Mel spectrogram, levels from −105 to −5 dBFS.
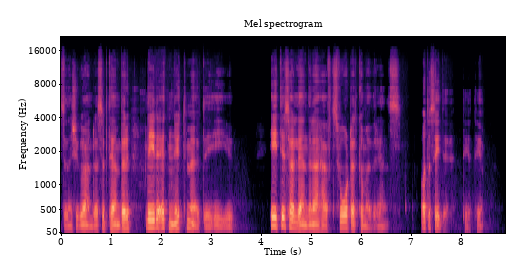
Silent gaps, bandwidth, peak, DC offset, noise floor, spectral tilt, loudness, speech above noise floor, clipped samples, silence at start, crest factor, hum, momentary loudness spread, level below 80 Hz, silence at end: none; 16 kHz; -12 dBFS; under 0.1%; -82 dBFS; -5 dB/octave; -30 LUFS; 52 dB; under 0.1%; 0 s; 20 dB; none; 19 LU; -66 dBFS; 0.45 s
